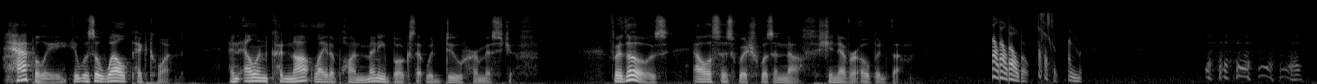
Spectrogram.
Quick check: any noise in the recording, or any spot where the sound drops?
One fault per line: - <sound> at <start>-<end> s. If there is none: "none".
- chirp at 9.9-10.8 s
- laugh at 12.0-13.1 s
